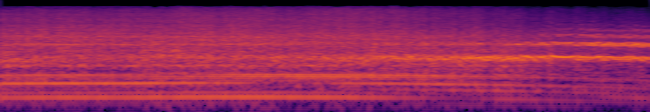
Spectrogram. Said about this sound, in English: Feeling the vehicle moving closer, I do my best to maneuver out of the way.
